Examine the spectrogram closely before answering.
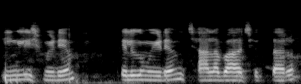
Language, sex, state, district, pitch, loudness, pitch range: Telugu, female, Telangana, Nalgonda, 205 Hz, -19 LUFS, 190-215 Hz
